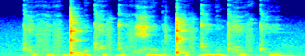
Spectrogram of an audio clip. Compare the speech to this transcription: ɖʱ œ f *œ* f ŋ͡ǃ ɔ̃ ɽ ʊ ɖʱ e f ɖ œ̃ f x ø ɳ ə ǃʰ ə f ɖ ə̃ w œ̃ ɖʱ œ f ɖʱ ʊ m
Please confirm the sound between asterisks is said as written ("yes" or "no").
no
